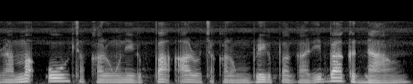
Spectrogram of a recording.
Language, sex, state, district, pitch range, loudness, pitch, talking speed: Garo, male, Meghalaya, South Garo Hills, 100-120 Hz, -21 LUFS, 105 Hz, 115 wpm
